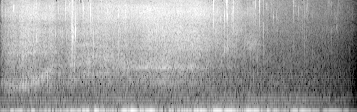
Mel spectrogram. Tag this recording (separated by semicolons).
Knife; Wet-sand; Scary; Digging; Scrape; Horror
